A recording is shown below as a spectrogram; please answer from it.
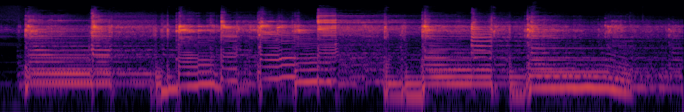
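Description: Electric guitar in a clean tone with chorus and reverb from a pedalboard, strummed chords and picked notes ringing out steadily, fairly loud and up close.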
